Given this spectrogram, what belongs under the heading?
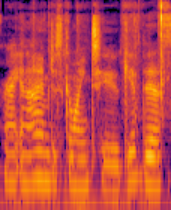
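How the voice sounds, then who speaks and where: A woman's voice: mid-range voice, normal speed, background noise. A woman giving a casual hands-on craft tutorial, chatty and murmuring encouragement to herself as she works. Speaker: quilting tutorial host. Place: indoors at a craft worktable.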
